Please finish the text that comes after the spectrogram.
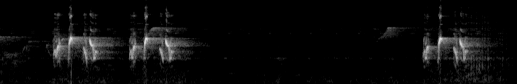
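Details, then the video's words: Caged bulbul in a singing duel with wild birds, recorded 3 October 2564 (Thai calendar). Three short, bright, warbled phrases of rolling whistled notes, each about half a second long. A faint high note sounds between them, and there is no background noise. "เสียงนกกรงดอกแตงEp.82 ดวลเพลงกับนกป่า!!"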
